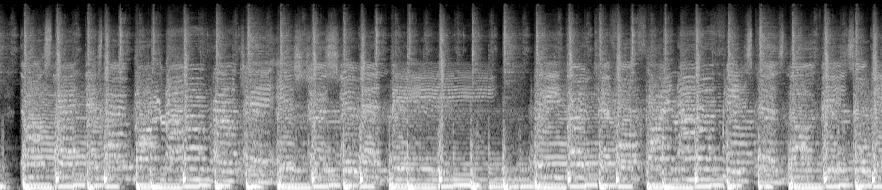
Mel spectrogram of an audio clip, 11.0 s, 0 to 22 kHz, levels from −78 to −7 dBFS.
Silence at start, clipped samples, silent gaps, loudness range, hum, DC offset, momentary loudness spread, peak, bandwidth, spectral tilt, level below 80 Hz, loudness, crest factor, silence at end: 0 s; 0.3%; none; 1 LU; none; under 0.1%; 2 LU; 0 dBFS; 19 kHz; -5 dB/octave; -16 dBFS; -11 LUFS; 10 dB; 0 s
